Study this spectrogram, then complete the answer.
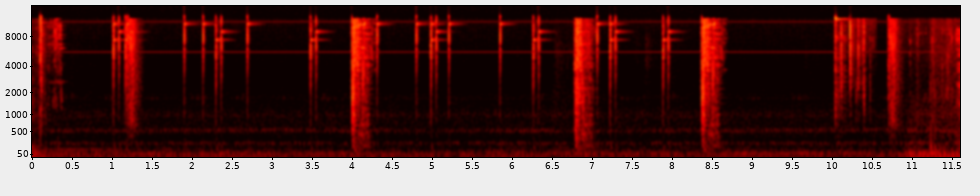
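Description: Short menu clicks and chimes sound one after another.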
